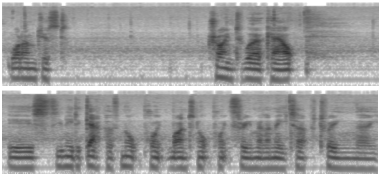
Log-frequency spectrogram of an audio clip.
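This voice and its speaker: Bloke kinda muttering through a repair vid, lowish voice, bit of noise behind him. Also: male voice, completely flat delivery, slow pace. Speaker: vintage hi-fi hobbyist narrating own repair video. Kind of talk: informal hands-on repair video diary.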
